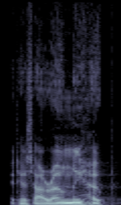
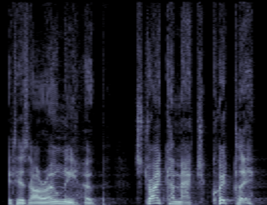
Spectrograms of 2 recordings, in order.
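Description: First: Steady, even reassurance; calmly laying out the plan; calm firm statement. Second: Pleading, pitched up with urgency; begging him to act now; urgent entreaty. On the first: Narrator calmly instructing Howard, steady. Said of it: "I said". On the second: Narrator urging Howard to strike a match, pleading. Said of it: "I entreated". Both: A narrator's reading.

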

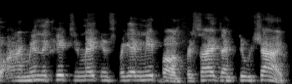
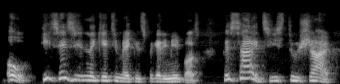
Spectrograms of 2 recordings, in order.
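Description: First: A hint of shy Luigi, faster; voiced as Luigi calling from the kitchen. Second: Mario relaying cheerfully, fast; light Italian plumber voice. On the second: Pretend.

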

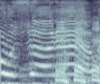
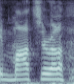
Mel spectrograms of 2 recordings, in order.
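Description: First: Loud, high, mock Italian mangling; hammed-up Italian accent. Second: Said in the usual way. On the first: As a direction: overdo the Italian accent at full volume. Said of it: "when someone's Italian". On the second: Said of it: "they can't say mozzarella".

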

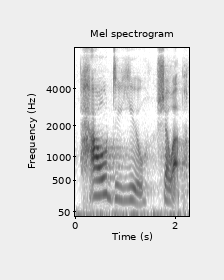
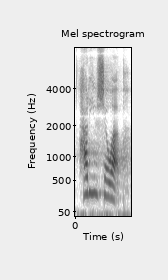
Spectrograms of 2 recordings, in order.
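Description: First: "How do you show up?" drawn out slowly, leaning on "How"; slow weighty question. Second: Said in the usual way. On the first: Shown as a demonstration. Pastor posing the key question to his congregation, slow and weighty. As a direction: let "How" hang, then ease through "do you show up". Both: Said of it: "it's this question".

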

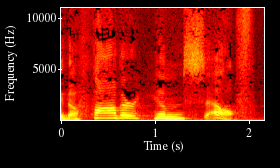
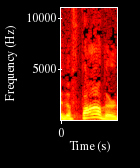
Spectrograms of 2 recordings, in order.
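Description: First: FATHER HIMSELF drawn out slowly; emphatic repetition. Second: Said in the usual way. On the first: Shown as a demonstration. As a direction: stretch Father, then land firmly on Himself. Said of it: "So it adds emphasis on the statement". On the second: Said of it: "So they don't say".

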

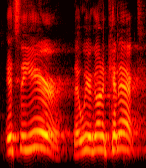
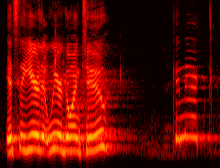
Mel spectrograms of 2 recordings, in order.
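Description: First: Said in the usual way. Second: Cute high connect. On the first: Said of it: "Am I trying to be serious? Yes". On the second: Shown as a demonstration. Pastor playfully teasing his church, connect squeaked high. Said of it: "Am I trying to be cute? Yes".

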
